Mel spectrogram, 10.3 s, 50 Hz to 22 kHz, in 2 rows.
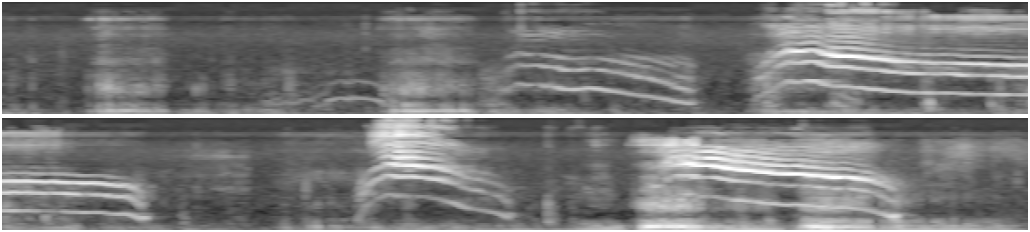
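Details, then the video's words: Loud, drawn-out descending mews from eight-day-old British Shorthair kittens, some lasting two seconds, alternate with short squeaks, while mother cat Moon Stone purrs in low pulses during nursing. "Cute Kittens Meowing Yawning Sleeping Cat Mom Purrs Loudly 🥰 8 Days After Birth British Shorthair"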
